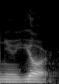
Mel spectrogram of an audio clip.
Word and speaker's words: New York: is not a compound but new york liang do you york has the tonic stress so your examples uh the boy came from new york the boy came from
